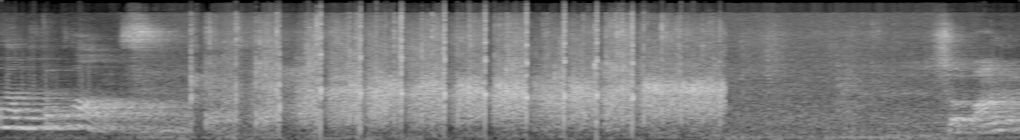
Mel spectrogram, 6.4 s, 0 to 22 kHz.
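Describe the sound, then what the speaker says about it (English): Audience applause fills a conference hall at the 31st CII Partnership Summit, a loud burst of clapping with distinct sharp claps that runs for several seconds between talk at the start and end. "Please welcome him one round of applause."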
